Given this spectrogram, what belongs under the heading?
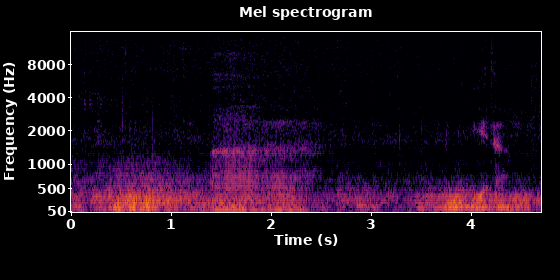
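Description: Thunder rumbles low under steady rain pattering on surfaces during the first rain of hurricane season, a continuous wash of drops with a rolling boom near the start and end, and no one speaking.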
